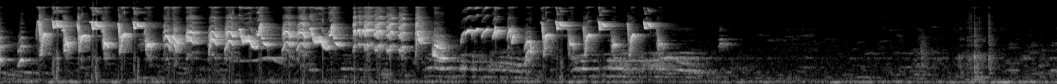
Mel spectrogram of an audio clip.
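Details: Oriental magpie-robin recorded on 3 March 2021, giving a rapid burst of high, varied chirps and whistled notes for about seven seconds, then fading to quiet background hum.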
